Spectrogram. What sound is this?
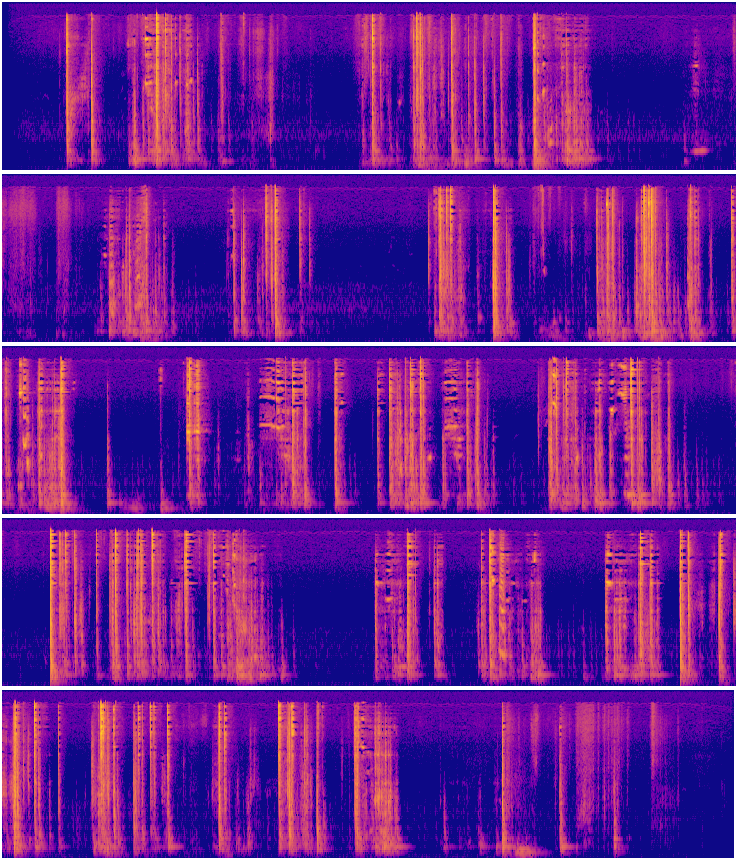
Barn Door Lock and Latch Fiddling
Opening and closing a hinging latch and removing associated padlock on a barn door
latch, lock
